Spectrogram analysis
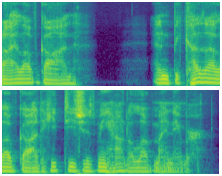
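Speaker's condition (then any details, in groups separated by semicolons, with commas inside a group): ALS; affects hand function; recently diagnosed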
